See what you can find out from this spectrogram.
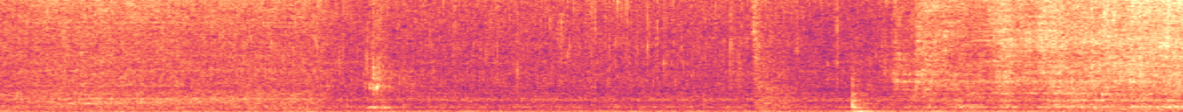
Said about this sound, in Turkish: yavaş yavaş su eklemeye başlıyorum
